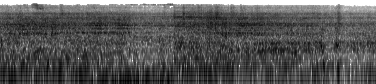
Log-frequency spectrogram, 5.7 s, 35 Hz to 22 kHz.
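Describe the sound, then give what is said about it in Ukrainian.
Steady, loud rumble of a passenger train carrying about 900 people from Prague and Bohumín toward Przemyśl, Poland, rolling along the rails, with continuous low wheel noise, faint clattering and a slight metallic hiss, with no voices. “Потяг прямує до Пшемишля польського, і там відбудеться пересадка вночі на потяг Інтерсіті Укрзалізниці, який доправить наших громадян до Львова і Києва.”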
